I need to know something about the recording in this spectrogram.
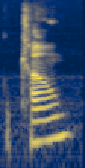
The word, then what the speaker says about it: comb: Comb bomb. Comb and bomb. C O M B O M B. They don't sound the same. Like comb is like home.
